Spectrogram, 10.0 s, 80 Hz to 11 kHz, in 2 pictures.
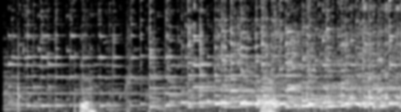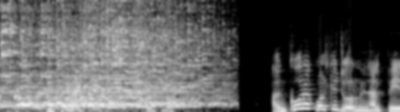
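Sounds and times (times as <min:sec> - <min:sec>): goat bells jangling: 0:00.0 - 0:08.0.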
